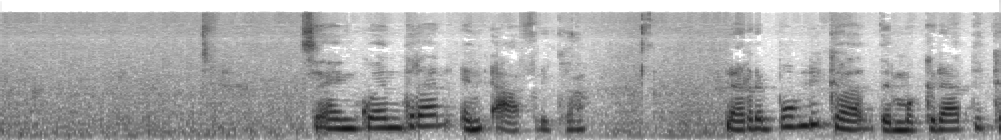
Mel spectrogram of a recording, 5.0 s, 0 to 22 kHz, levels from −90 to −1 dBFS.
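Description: A speech recording running through an input gain set far too hot for the microphone, likely with a fast limiter or compressor clamping down on every loud syllable, shows gain pumping from start to finish. The level rides up and down by roughly 25 dB, with the room noise sitting about 41 dB under the speech, leaving the delivery flattened and squashed.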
